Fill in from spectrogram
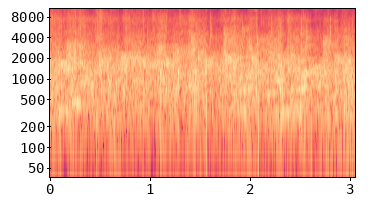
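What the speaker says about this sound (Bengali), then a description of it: "একটা হাততালি হবে।" An audience at a cultural programme honouring Rabindranath Tagore and Kazi Nazrul Islam bursts into dense, loud, sustained applause.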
